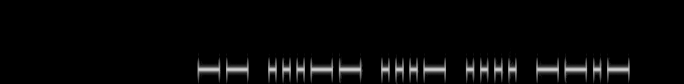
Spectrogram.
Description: Morse code, heard as a keyed tone, about 17 wpm, 700 Hz. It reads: M3VHQ
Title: DXCC-100 Call Signs - 5 Characters - Repeated 2x - 17wpm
